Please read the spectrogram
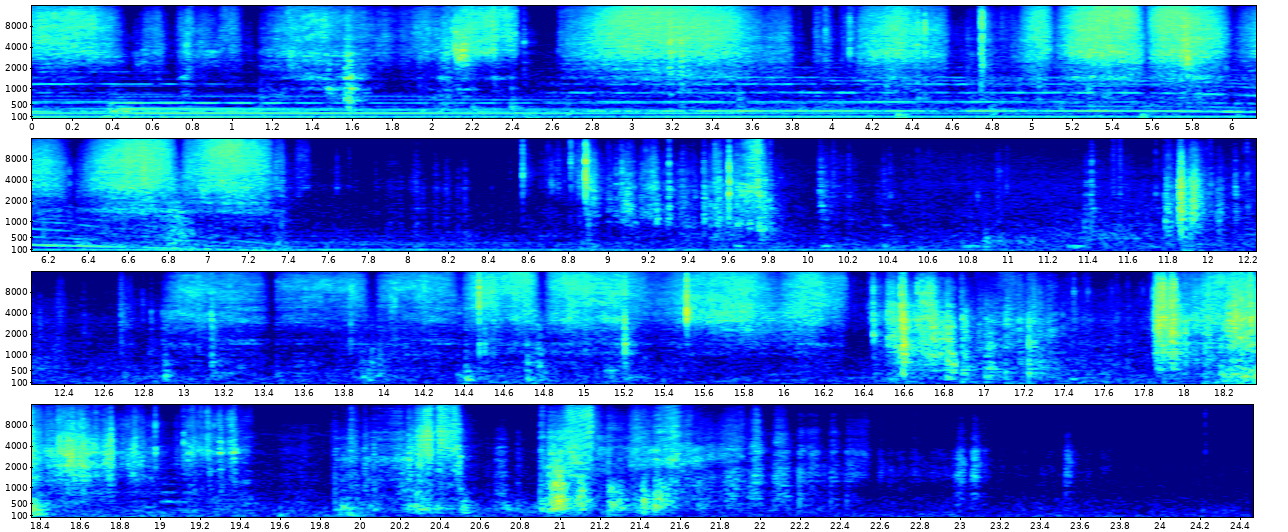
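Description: Hands rubbing and smoothing paper onto the fanned-out bamboo ribs of an uchiwa fan, in repeated bursts of rustling and scraping. Music with held notes plays at first, then bends downward in pitch and fades out about seven seconds in.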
